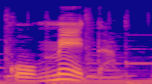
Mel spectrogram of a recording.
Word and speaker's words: cometa: Ahora sí, vamos a ubicar la sílaba tónica. Co-me-ta. ¿Cuál será? Vamos de nuevo. Co-me-ta. ¿Cuál será la sílaba tónica? La más fuerte. Muy bien, es me. Ya está. Y como esta es la sílaba tónica, entonces co y ta serán sílabas átonas.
